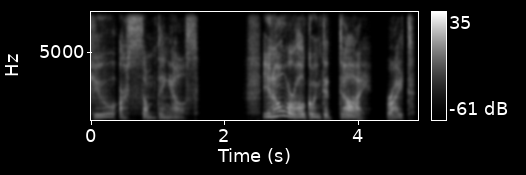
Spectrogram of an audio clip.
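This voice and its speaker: High-pitched, bitter woman caller played by an actress. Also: a little mellow, breathy edge. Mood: sardonic. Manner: deliberate, clipped fragments, sardonic storytelling. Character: scared, bitter, sarcastic woman caller facing doomsday. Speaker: caller to a helpline. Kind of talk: dramatic monologue in an audio drama.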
